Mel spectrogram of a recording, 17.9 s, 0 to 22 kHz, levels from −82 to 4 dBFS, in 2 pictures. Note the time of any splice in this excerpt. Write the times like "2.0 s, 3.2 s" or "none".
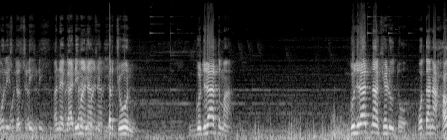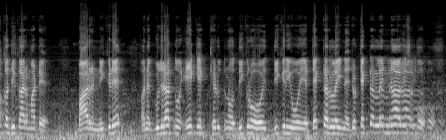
2.2 s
